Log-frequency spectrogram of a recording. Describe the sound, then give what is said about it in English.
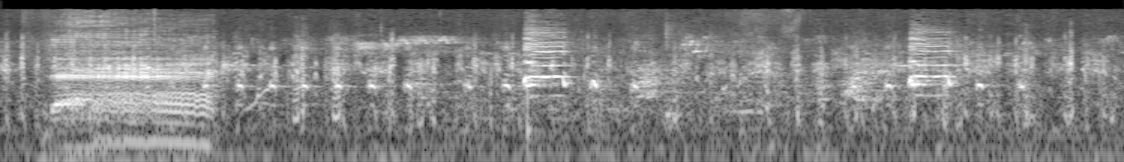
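A busy farmyard on a farm: chickens cluck and squawk while goats let out a few bleats, one loud one at the start and more scattered through the scene, with no talking. “He loved feeding the goats, collecting eggs from the chickens, and picking the beans.”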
